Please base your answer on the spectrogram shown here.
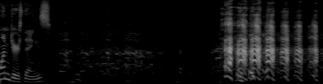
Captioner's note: laughter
